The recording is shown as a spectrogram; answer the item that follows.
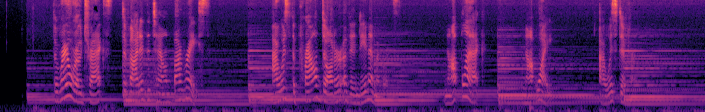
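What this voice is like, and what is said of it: Southern twang accent. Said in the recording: “speaks with a Southern twang. ... she's from South Carolina”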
